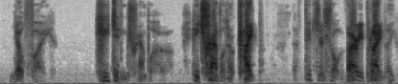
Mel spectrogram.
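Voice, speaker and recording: A man whispers in a put-on character voice at a moderate pace. He leaves long, frequent pauses. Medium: old radio play. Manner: hesitant, stammering.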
